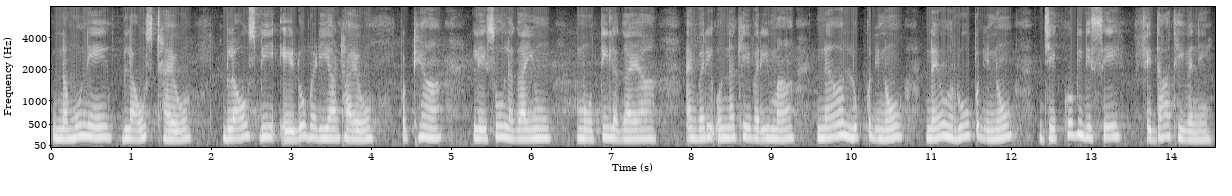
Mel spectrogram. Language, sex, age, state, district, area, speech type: Sindhi, female, 45-60, Gujarat, Surat, urban, spontaneous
